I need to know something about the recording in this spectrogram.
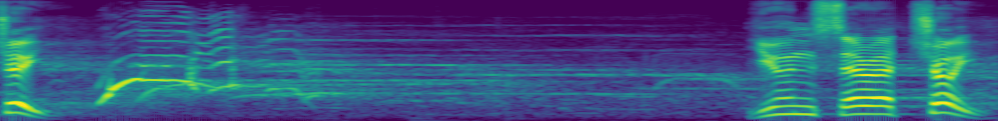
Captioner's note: audience cheering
